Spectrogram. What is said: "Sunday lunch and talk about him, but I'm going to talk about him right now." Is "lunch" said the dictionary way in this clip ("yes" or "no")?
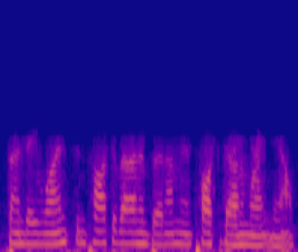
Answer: no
